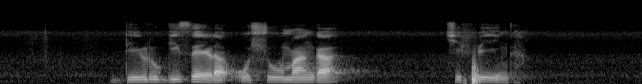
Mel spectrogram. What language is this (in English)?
Venda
